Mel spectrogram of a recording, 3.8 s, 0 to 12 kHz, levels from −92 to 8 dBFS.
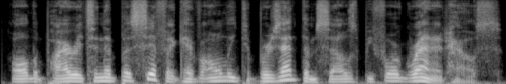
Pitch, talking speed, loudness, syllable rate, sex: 120 Hz, 220 wpm, -18 LUFS, 7.5 syllables/s, male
